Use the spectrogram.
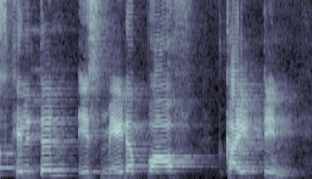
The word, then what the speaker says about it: chitin: is made up of chitin chitin chi ti-n you have to pronounce it as chitin chitin is nothing but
